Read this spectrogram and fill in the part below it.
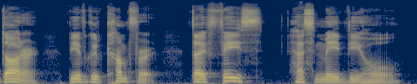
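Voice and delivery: ordinary talk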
